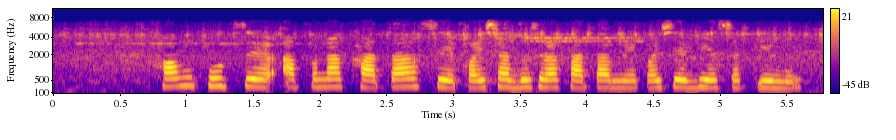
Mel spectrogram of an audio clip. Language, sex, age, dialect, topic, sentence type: Bhojpuri, female, 18-24, Northern, banking, question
